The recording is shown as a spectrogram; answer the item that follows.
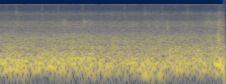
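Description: Steady rushing background noise in a meeting room, even and unchanging, with no speech.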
